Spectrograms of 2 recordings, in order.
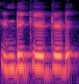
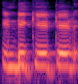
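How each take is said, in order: Both takes have the same delivery.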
